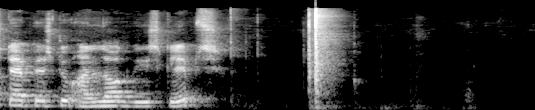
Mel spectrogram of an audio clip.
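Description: A plastic latch on a laptop's underside clicks as it is slid open.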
